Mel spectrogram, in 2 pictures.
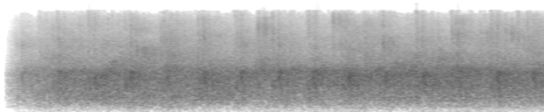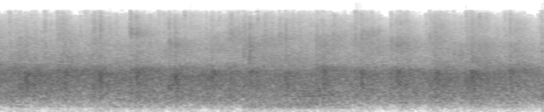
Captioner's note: applause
